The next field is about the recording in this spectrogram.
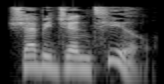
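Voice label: "shabby-genteel", British English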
